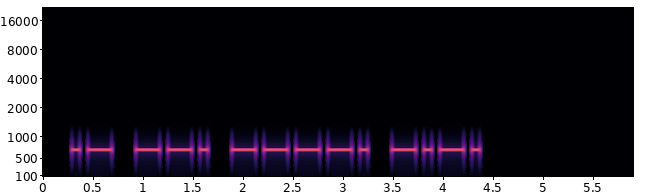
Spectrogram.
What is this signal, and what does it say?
Morse code, heard as a keyed tone, about 15 wpm, 700 Hz. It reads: AG9C
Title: USA Call Signs - 4 Characters - Repeated 2x - 15wpm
